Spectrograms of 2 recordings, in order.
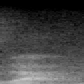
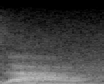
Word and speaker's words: dạo: nó là dấu nặng, nhưng mà tâm đang hát thành dấu huyền là từ dào. Từ dào, tại vì tiếng Việt mình có một số từ nếu mà mình không có phát âm đúng dấu thì nó bị sai nghĩa. Nên là từ bao nhiêu thì em cứ nhấn, cứ giống như là chữ dạo, em chỉ cần dạo chạm nhẹ xuống dấu nặng để em nghe nha.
